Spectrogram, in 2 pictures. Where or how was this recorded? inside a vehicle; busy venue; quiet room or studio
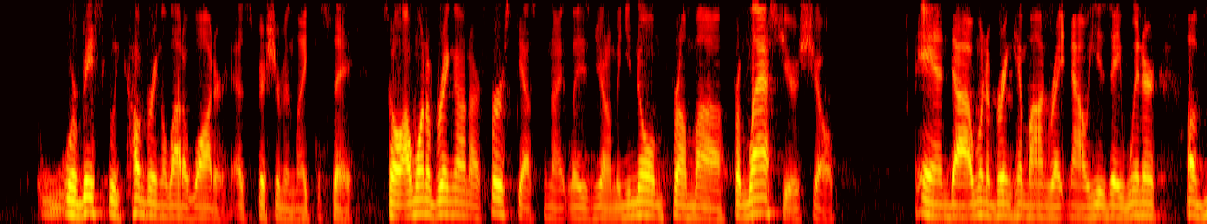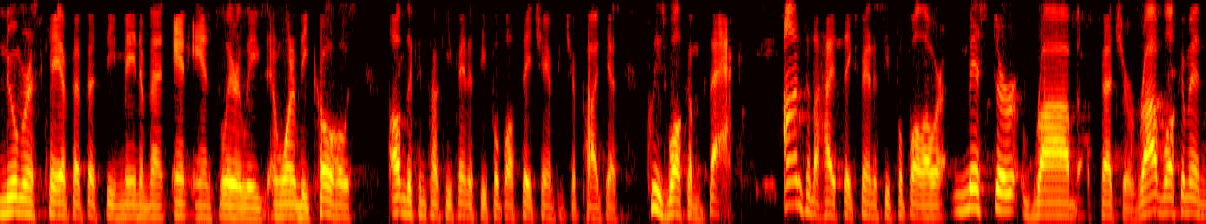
busy venue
